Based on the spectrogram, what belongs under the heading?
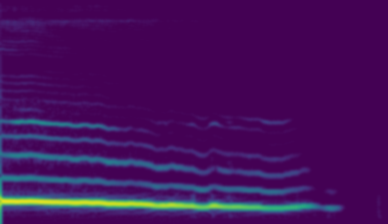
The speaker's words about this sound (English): The wolf howled again, much louder. Hadrian stopped Royce by grabbing his arm. That's it. It's in the house, yeah. Can't be a wolf, then. Has to be a dog.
